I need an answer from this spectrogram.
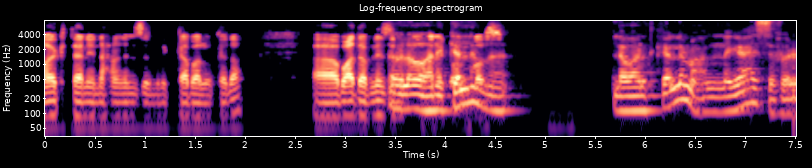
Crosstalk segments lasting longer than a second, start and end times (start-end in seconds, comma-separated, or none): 3.4-4.7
